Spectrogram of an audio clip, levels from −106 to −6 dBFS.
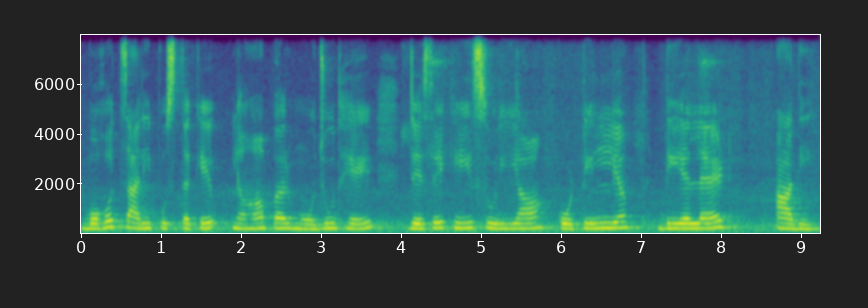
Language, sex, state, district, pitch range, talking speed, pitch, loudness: Hindi, female, Madhya Pradesh, Dhar, 200-220 Hz, 85 wpm, 205 Hz, -15 LUFS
